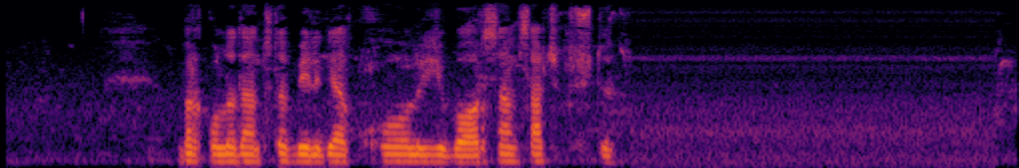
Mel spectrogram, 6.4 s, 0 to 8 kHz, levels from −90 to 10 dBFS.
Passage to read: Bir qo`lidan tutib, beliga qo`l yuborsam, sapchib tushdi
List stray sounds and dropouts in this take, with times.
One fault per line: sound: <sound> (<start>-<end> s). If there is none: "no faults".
no faults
